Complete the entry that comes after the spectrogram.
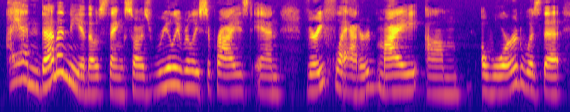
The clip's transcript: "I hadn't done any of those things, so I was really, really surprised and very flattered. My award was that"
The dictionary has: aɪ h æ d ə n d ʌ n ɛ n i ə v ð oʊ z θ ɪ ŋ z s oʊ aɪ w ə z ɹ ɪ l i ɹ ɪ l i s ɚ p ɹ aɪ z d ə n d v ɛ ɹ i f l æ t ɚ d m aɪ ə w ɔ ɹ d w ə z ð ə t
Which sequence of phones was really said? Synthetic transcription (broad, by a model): aɪ h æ d n d ʌ n ɛ n i ə v ð oʊ z θ ɪ ŋ z s oʊ aɪ w ə z ɹ ɪ l i ɹ ɪ l i s ɚ p ɹ aɪ z d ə n v ɛ ɹ i f l æ t ɚ d m aɪ ə w ɔ ɹ d w ə z ð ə t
